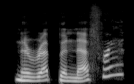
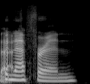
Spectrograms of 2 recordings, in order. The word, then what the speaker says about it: norepinephrine: Biologically speaking, when you're looking at porn, norepinephrine? I probably butchered that. Norepinephrine. – Thank you.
